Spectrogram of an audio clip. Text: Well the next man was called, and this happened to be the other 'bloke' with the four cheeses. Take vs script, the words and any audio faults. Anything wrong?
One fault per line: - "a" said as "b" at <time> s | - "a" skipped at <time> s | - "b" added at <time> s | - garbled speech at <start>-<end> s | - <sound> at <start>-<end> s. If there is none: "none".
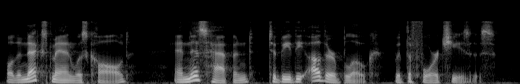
none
